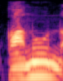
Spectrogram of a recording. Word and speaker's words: قانون: یا کہ آپ نے وہ قاف کا تلفظ کرنا ہے، قانون آپ نے بولنا ہے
